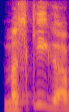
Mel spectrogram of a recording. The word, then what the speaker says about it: Muskego: gee thanks for that Muskego pronounced like the fish Muskie and go thank you for these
